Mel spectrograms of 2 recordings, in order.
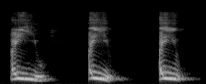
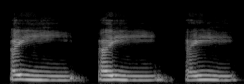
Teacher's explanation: ہم نے اس کو رخاوہ دینا ہے, آواز میں چلنے والی کیفیت موجود رہے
